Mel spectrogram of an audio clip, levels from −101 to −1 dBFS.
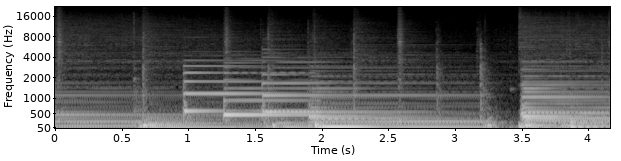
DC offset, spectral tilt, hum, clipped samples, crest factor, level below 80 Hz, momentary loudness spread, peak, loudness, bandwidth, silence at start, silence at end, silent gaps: under 0.1%; -8.5 dB/octave; none; under 0.1%; 14 dB; -30 dBFS; 12 LU; -12 dBFS; -28 LUFS; 8.2 kHz; 0 s; 0 s; none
